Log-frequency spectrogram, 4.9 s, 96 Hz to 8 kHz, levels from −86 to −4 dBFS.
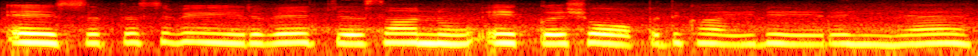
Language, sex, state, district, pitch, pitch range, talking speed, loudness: Punjabi, female, Punjab, Kapurthala, 270 Hz, 260-280 Hz, 125 wpm, -16 LUFS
